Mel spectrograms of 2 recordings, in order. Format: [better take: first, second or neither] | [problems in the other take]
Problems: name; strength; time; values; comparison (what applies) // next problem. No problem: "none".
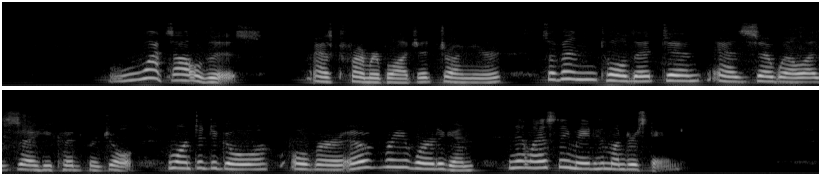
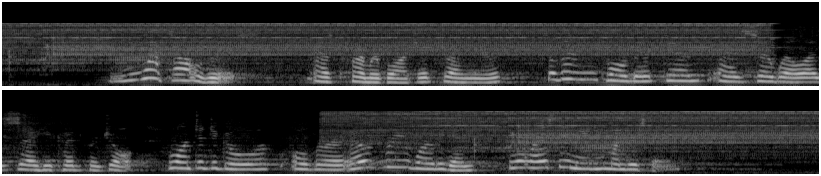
first | background sound (Alarm); 10 dB below the speech // room echo; dies away in 2.7 s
